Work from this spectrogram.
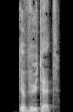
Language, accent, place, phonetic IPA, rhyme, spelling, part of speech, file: German, Germany, Berlin, [ɡəˈvyːtət], -yːtət, gewütet, verb, De-gewütet.ogg
- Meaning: past participle of wüten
